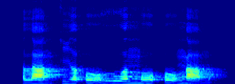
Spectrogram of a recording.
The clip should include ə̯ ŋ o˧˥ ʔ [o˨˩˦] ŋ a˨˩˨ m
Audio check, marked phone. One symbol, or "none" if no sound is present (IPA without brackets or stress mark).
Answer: o˨˩˦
